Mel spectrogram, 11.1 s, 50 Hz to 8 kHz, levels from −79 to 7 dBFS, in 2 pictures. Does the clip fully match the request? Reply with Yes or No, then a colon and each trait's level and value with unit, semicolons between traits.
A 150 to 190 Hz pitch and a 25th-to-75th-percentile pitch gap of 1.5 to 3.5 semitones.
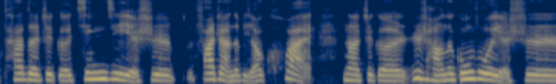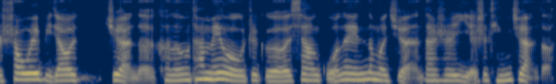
No: high, 200 Hz; average, 2.8 semitones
